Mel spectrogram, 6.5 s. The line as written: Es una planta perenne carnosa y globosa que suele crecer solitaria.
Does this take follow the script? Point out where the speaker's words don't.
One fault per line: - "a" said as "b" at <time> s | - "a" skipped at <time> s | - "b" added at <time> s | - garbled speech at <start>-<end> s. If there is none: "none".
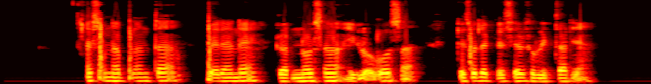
none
